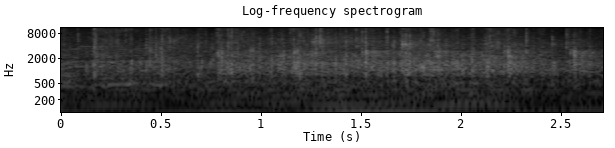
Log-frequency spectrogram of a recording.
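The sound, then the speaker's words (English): Audience clapping breaks out during a talk about rescuing children, a dense, even wash of many hands that holds steady throughout over a faint low hum. “I love that the people started clapping when we talked about rescuing children”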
